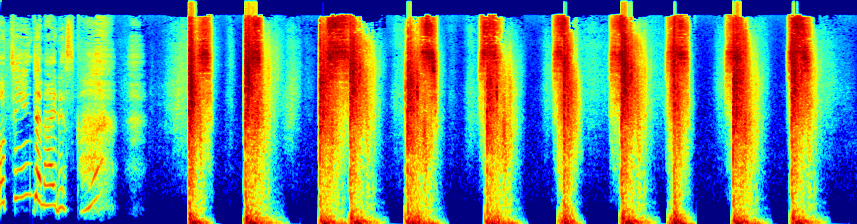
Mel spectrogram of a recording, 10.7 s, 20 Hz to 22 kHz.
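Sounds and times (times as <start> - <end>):
speech: 0.0 - 1.8
light punches landing on a person's face: 2.4 - 5.5, 6.1 - 10.3.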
